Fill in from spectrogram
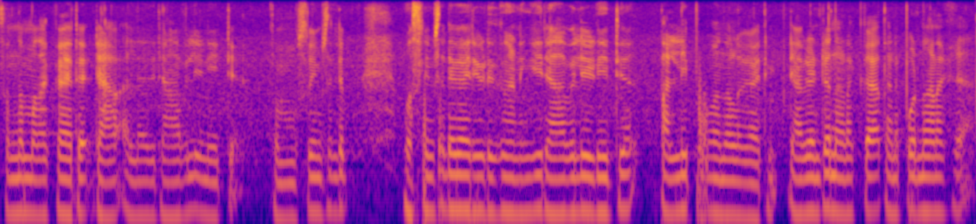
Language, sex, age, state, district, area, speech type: Malayalam, male, 18-30, Kerala, Kottayam, rural, spontaneous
